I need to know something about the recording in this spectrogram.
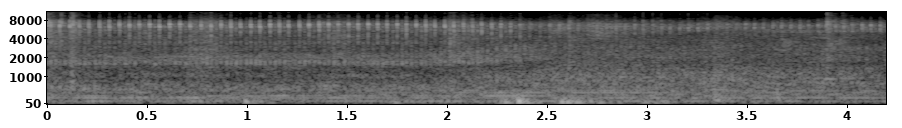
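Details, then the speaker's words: Spin dryer after replacing the faulty timer (old one ticked but wouldn't engage the motor): fast even clockwork ticking over a faint hum that slowly fades. The new timer is working and now engages. "Okay bago na timer natin Tingan mo timer nito it bago kinabit ko gumagana siya"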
